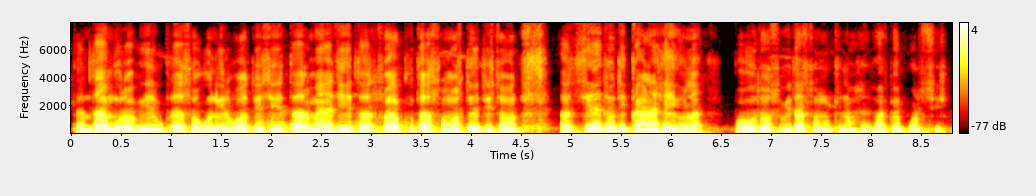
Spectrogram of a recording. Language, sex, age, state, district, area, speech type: Odia, male, 30-45, Odisha, Bargarh, urban, spontaneous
